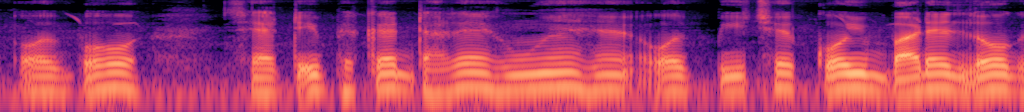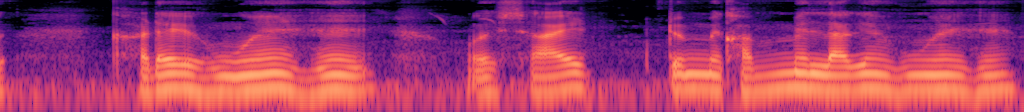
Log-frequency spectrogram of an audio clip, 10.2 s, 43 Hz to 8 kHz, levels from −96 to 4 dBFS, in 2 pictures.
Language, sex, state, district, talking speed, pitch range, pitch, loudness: Hindi, male, Bihar, Purnia, 125 wpm, 110-125 Hz, 120 Hz, -20 LUFS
